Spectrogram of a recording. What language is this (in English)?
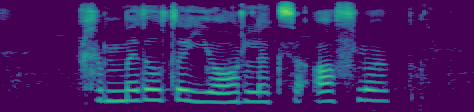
Afrikaans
